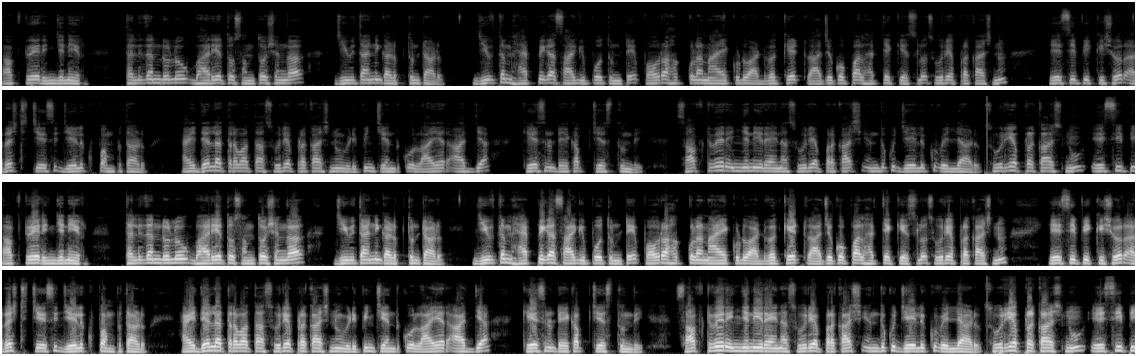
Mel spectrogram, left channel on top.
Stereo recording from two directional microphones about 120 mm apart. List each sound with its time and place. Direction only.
0.0 s speech: 15° right (ahead or behind)
21.9 s speech: 10° right (ahead or behind)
